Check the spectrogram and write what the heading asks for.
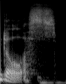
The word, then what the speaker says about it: Dulles: I know how to pronounce that word. Year and a half into the podcast, Washington Dulles.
